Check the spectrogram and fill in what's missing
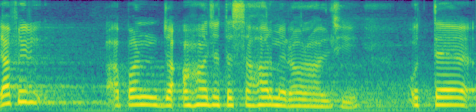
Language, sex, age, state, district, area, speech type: Maithili, male, 45-60, Bihar, Purnia, rural, spontaneous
